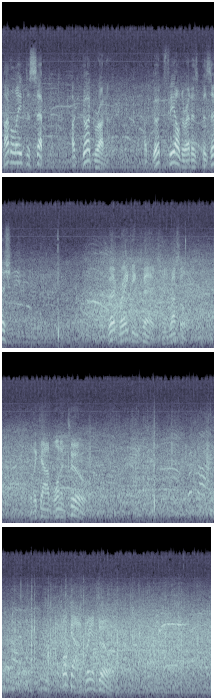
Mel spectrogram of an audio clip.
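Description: A large crowd murmurs and cheers in an open stadium, growing louder partway through.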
